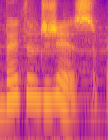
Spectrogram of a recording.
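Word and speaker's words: Betelgeuse: В английском Бетельгейзе звучит как «Бетельджез», почти как «Битлджуз», персонаж фильма ужасов Тима Бертона. «Битлджуз» дословно переводится как «жучиный сок».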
